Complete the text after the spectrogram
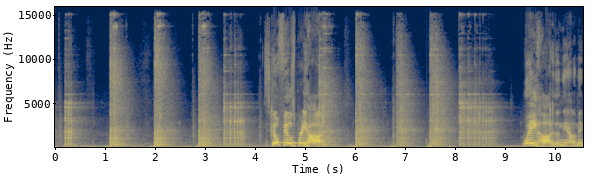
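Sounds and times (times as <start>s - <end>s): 
hand hammer striking magnesium alloy block: 1.0s - 3.9s, 5.2s - 8.7s
speech: 4.3s - 5.6s, 9.4s - 10.5s.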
